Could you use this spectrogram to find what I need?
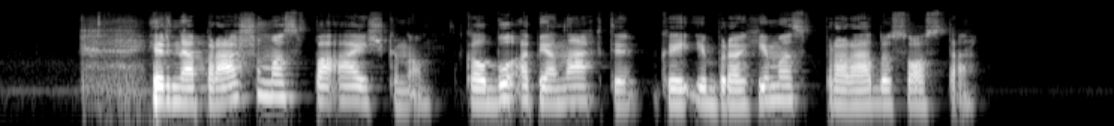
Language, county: Lithuanian, Šiauliai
